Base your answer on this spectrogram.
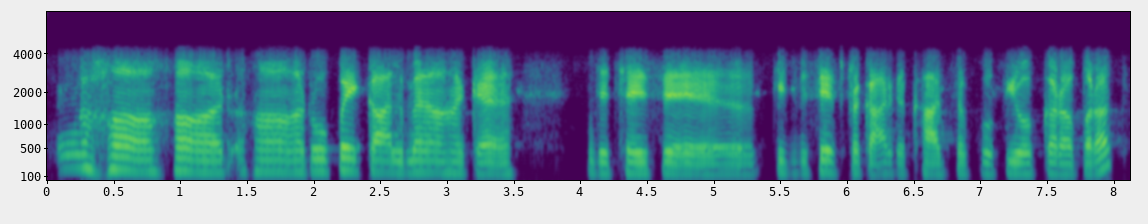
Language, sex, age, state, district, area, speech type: Maithili, male, 30-45, Bihar, Madhubani, rural, conversation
